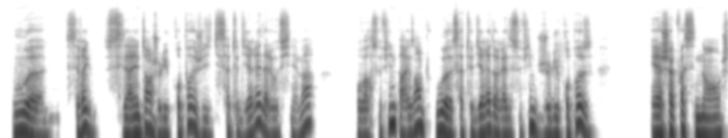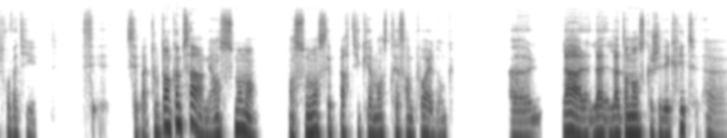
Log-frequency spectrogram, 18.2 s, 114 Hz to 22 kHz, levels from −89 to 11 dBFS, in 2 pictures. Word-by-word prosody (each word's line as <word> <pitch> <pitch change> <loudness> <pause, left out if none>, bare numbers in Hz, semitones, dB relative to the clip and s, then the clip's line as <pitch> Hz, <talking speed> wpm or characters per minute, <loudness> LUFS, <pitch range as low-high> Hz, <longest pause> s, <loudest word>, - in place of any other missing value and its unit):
ou, 145 0 +5
heu, 110 -3 +1 0.3
c'est 135 - -6
vrai 165 +1 +3
que 135 - -10
ces 125 - -7
derniers 125 +2 +4
temps 160 +2 +2
je 120 - -3
lui 120 0 -2
propose, 135 +10 -1
je 125 -6 -5
lui 115 - -5
dis: 110 - -13
«Ça 135 - -5
te 130 0 -9
dirait 130 - 0
d'aller 140 -9 -1
au 120 - -5
cinéma 150 - -4 0.5
pour 120 - -6
voir 115 -1 -4
ce - - -12
film 195 +10 +4
par 125 - -2
exemple?» 165 +7 +1
ou, 150 0 +5
heu: 130 - +4
«Ça 120 +2 -4
te 125 - -6
dirait 135 +5 +2
de 145 - -1
regarder 120 -1 -1
ce 120 - -9
film?» 175 +6 +1
je 125 0 -3
lui 125 0 0
propose 135 - +1 0.7
et 135 - +1
à 135 - +6
chaque 140 0 +3
fois 160 - +3
c'est: 135 - -2
«Non, 130 0 +2
je 130 - -8
suis - - -13
trop 130 - -7
fatiguée.» 120 -3 -10 0.5
C'est 370 +2 -18 0.2
c'est - - -7
pas - - -7
tout 145 - -4
le 130 - -4
temps 180 -1 +6
comme 200 +1 +5
ça, 205 0 +4
hein, 125 - -2
mais 115 - -4
en 125 +1 +1
ce 165 - -2
moment, 135 -9 +3 0.4
en 130 - -3
ce 115 - -3
moment 140 +2 +5
c'est 135 0 -4
particulièrement 135 -1 -4
stressant 125 0 -5
pour 130 +2 -2
elle 115 - -4
donc, 115 +2 -12 0.8
heu, 110 +2 -5 0.3
là, 150 -5 +6
la 130 +2 +3
la 125 +2 +1
tendance 135 +1 +5
que 125 - -5
j'ai 125 +1 -4
décrite, 145 +7 -3
heu, 115 -4 -8
130 Hz, 260 wpm, -23 LUFS, 120-145 Hz, 0.8 s, à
